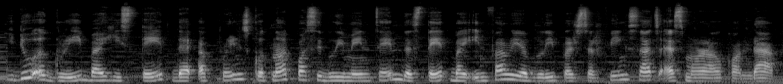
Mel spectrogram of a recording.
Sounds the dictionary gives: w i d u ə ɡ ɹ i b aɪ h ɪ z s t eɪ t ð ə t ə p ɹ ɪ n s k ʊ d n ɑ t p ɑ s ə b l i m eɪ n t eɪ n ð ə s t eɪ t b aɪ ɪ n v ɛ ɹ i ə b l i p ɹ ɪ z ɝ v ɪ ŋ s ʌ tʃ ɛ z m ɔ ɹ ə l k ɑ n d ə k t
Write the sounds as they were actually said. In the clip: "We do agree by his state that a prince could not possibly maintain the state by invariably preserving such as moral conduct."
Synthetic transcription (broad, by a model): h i d u ə ɡ ɹ i b aɪ h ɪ s t eɪ t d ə t ə p ɹ ɪ n s k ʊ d n ɑ t p ɑ s ə b l i m eɪ n t eɪ n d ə s t eɪ t b aɪ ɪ n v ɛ ɹ i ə b l i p ɹ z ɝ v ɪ ŋ s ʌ tʃ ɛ s m ɔ ɹ ə l k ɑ n d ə k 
